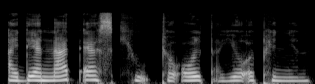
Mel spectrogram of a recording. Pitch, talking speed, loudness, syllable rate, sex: 175 Hz, 170 wpm, -19 LUFS, 4.6 syllables/s, female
